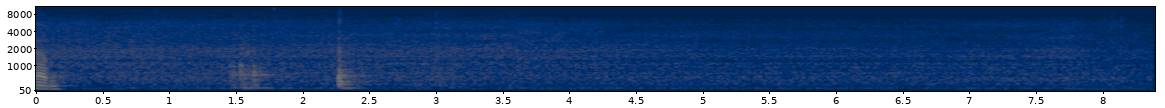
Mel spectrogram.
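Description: Faint, fading sizzle of spinach and chard wilting in olive oil in a wok, the greens cooking down to drive off their liquid, with a light click a little over two seconds in.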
